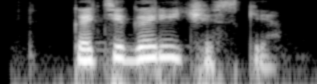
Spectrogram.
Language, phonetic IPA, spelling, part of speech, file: Russian, [kətʲɪɡɐˈrʲit͡ɕɪskʲɪ], категорически, adverb, Ru-категорически.ogg
- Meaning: 1. categorically 2. flatly, strongly, out of hand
